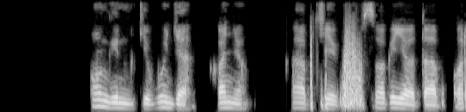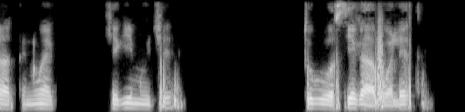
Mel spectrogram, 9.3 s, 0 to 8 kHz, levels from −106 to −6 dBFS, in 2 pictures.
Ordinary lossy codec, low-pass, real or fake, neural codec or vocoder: Opus, 64 kbps; 7.2 kHz; real; none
